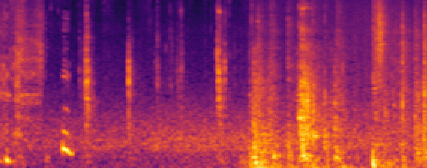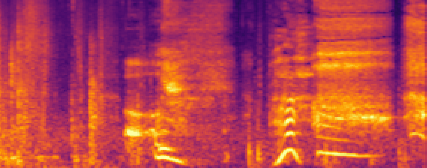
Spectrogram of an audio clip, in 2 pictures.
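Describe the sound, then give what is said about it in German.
A key rattles and clicks in the lock of a small cottage's door in freezing cold, followed by the door being pushed open with a scraping, creaking sweep, with a few brief vocal sounds near the end. “Lass uns mal reingehen, ehe wir von der Tür festfrieren. Wo ist denn nur der Schlüssel? Ah, hier. Endlich gefunden.”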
